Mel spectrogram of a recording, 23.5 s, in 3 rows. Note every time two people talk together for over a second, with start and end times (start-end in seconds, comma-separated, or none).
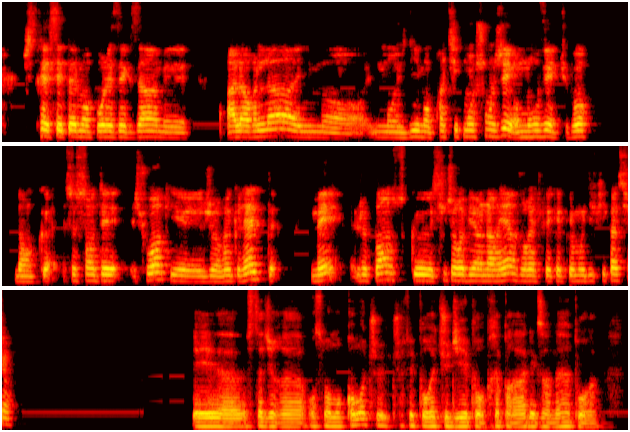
none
